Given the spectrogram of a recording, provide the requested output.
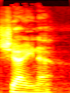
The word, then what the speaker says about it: Jaina: It's pronounced Jaina, as far as I know. I think I've said that before. – No, you're correct.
